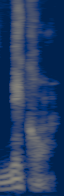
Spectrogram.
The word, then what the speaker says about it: Nikon: too they go hey it's not an icon dude it's nikon i'm like i'll still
